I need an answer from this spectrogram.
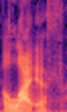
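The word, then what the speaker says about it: Alioth: That's how you say it. Eliath. I figured it out. Woo-hoo. That's the syllable. – Points. – That's the syllable emphasis.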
